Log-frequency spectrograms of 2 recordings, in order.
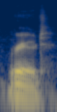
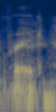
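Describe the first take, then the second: First: Said in the usual way. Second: "Rude" breathed out in a whispered laugh. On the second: Acted. Host repeats his own word to cohosts in a whispered laugh. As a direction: say "Rude" again under your breath, laughing.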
